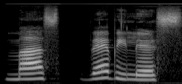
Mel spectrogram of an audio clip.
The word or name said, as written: mas debiles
